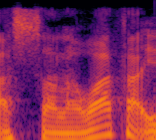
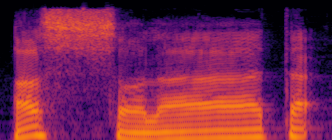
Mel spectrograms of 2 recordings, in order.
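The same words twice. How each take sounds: First: As-salawata with the waw wrongly sounded; quick as-salawata, an extra wa before ta; wrong reading. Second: As-salata very slowly, long la and no wa; stretched As-salata, waw left silent; correct reading. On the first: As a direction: show the mistake as-salawata, waw pronounced. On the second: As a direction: model As-salata with a held la. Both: Shown as a demonstration. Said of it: "Nggak as-salawata".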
